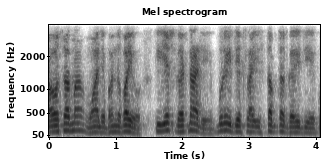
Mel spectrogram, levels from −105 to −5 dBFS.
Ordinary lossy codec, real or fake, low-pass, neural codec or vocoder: Opus, 16 kbps; real; 3.6 kHz; none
